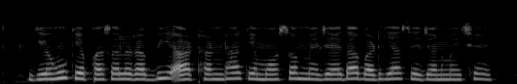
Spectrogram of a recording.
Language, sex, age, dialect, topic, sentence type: Maithili, female, 51-55, Bajjika, agriculture, question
